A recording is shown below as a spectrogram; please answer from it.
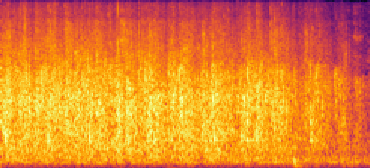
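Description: A crowd applauds Director Zellers at a Missouri Black History Month event, a dense, even roar of many hands clapping that holds steady, then thins slightly toward the end, with no speech over it.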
